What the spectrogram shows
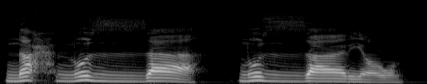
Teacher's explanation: نون کے آگے زا پر شد ہے تو ہم نون کو زا میں ملا کر پڑھیں گے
